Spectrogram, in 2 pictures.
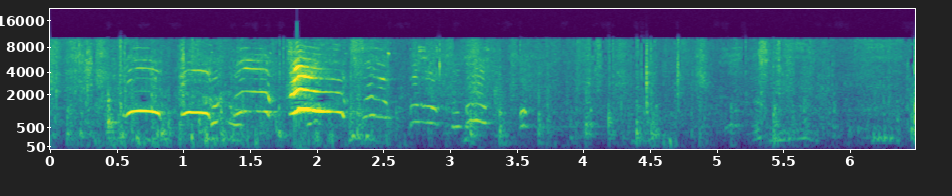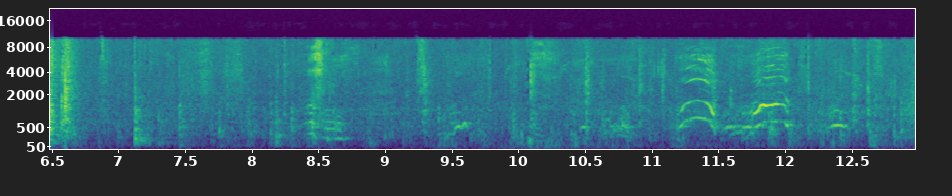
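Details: Long-coat German Shepherd puppies, 33 days old, whimpering and whining in high, arching notes, thickest in the first three seconds, then scattered squeaks, soft indoor shuffling and some human speech.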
